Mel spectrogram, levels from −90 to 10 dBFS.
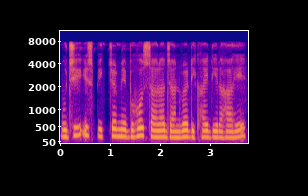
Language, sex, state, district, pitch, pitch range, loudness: Hindi, female, Arunachal Pradesh, Longding, 195 Hz, 185-205 Hz, -15 LUFS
